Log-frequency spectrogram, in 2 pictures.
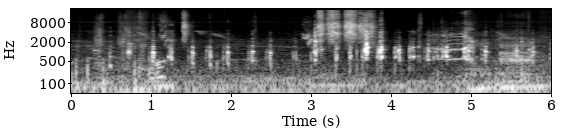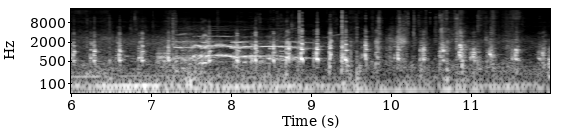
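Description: Hens, one of them broody, cluck repeatedly nearby, and a rooster crows loudly partway through, with scattered squawks and rustling around them.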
